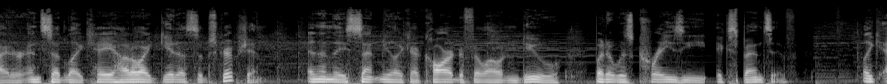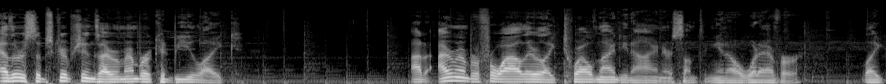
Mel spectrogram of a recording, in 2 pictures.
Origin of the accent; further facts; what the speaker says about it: Midwest, United States; as a Midwesterner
